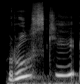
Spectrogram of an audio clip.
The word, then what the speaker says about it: русский: Let's start with the second syllable of the masculine, русский. Jaw slightly forward, tip of the tongue behind the bottom teeth, lips rounded and protruded. Ки. Ки. English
